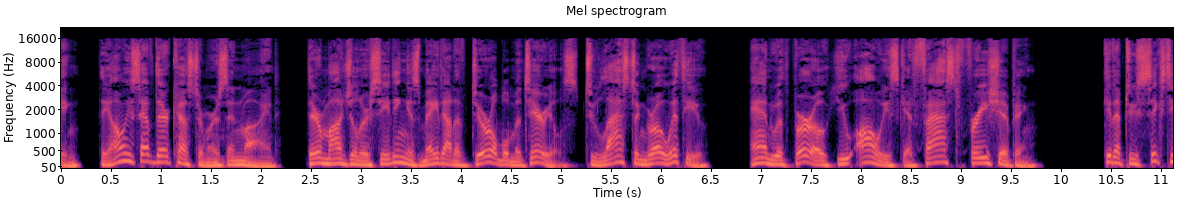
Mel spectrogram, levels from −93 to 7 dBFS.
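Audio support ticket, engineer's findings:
Engineer's findings: no audio faults found in the speech recording.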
